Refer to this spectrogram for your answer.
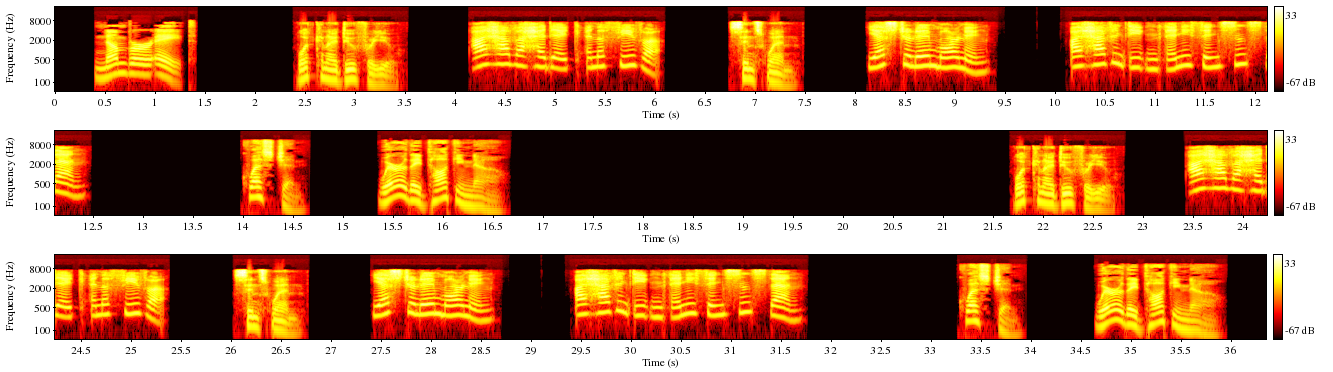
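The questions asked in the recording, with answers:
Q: Where are they talking now?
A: At a hospital (doctor's office)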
